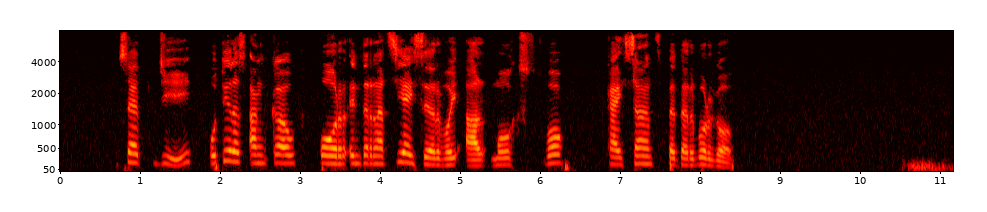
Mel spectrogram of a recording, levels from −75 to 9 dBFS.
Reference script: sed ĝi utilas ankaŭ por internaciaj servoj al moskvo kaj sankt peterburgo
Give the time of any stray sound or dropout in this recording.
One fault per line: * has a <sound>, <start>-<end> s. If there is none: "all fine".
all fine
